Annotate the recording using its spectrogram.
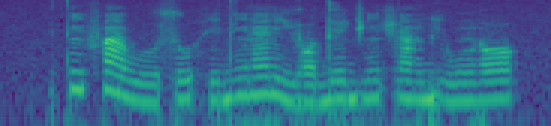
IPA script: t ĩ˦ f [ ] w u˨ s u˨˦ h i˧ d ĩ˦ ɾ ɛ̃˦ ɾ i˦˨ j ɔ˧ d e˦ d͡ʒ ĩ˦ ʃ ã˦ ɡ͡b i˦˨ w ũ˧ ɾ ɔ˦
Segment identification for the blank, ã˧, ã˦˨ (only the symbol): ã˦˨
